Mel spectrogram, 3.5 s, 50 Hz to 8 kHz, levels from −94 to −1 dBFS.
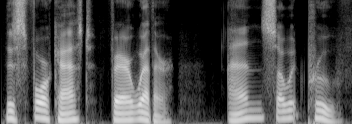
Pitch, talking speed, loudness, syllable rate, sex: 120 Hz, 135 wpm, -19 LUFS, 4.4 syllables/s, male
